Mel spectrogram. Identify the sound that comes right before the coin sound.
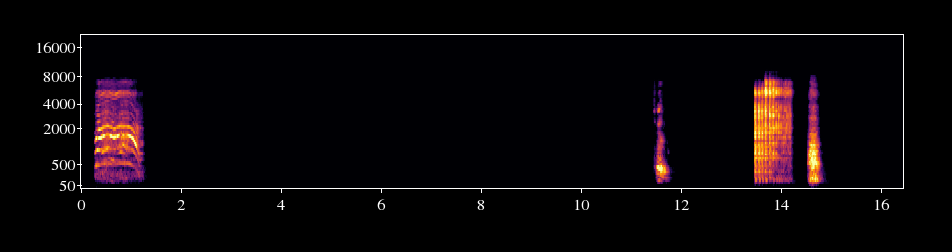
speech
